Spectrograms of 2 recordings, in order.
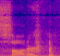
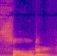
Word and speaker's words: solder: This English guy said it's solder. And of course all the Americans said it's solder. I think there was 22 replies on that. It was kind of funny. But anyway, just for my British people over there, you guys, I know you guys pronounce it solder. That's fine. And that's the way it is in the dictionary for you guys. But our dictionary says solder.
